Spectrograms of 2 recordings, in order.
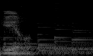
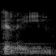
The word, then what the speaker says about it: Galeem: What are you doing in Galen? First of all, it's pronounced Galeem. No, shit, it's not. God damn it. It's Galeem.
